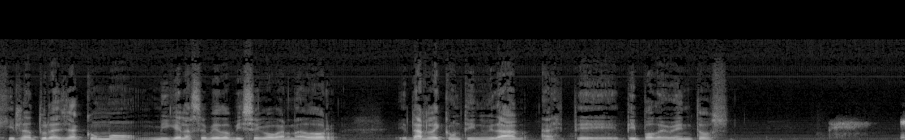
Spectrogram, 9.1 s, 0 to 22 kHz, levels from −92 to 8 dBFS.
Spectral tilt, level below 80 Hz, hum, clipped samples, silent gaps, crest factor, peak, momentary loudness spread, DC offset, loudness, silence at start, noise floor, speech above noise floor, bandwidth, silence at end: -5 dB/octave; -70 dBFS; none; under 0.1%; none; 24 dB; -6 dBFS; 16 LU; under 0.1%; -31 LUFS; 0 s; -62 dBFS; 32 dB; 16 kHz; 0 s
